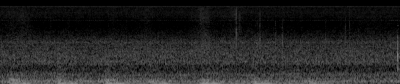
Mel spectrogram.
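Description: Hand knitting between counted stitches: a few soft clicks of the knitting needles and yarn rustling over a steady room hiss, with a low rumble through the first half or so.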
